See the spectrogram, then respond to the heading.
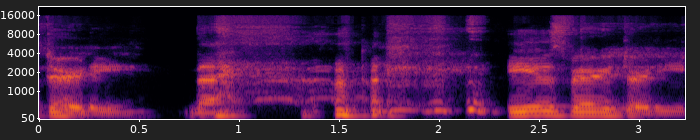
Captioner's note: laugh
